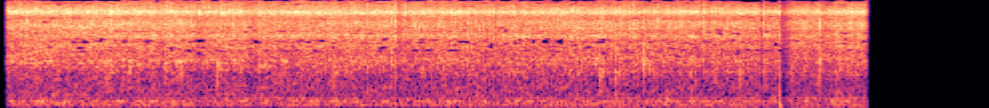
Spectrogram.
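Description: Whole chicken sizzling in hot oil in a frying pan, a steady frying hiss that cuts off suddenly a little after four seconds in.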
